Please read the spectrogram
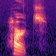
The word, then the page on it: hearts: American English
